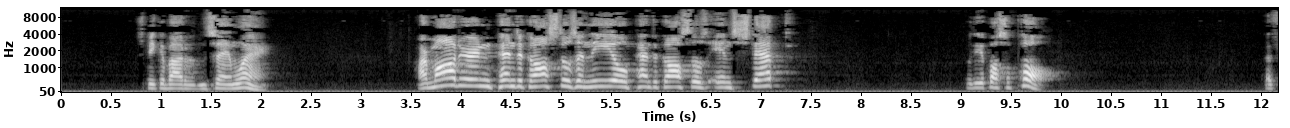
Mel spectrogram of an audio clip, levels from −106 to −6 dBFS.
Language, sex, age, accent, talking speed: English, male, 50-69, American, 95 wpm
